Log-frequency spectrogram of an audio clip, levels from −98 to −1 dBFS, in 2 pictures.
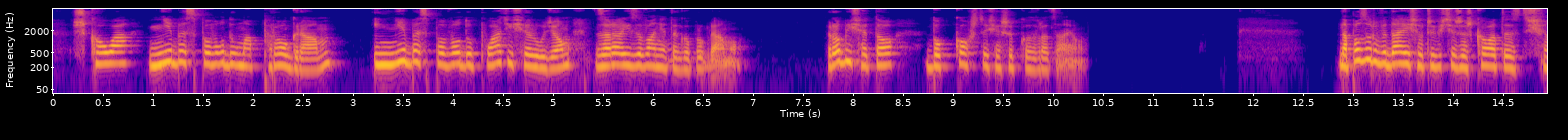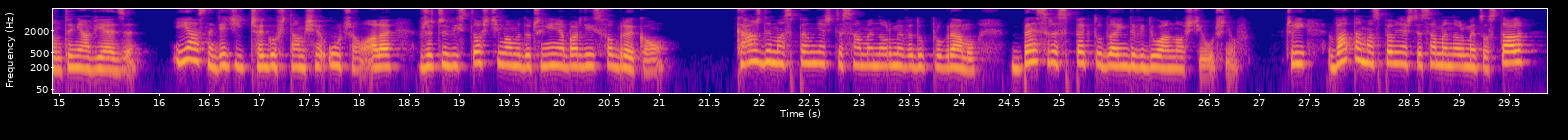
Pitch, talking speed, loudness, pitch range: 225 Hz, 150 wpm, -23 LUFS, 210-255 Hz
